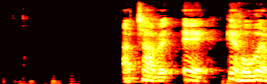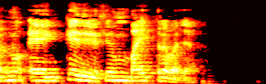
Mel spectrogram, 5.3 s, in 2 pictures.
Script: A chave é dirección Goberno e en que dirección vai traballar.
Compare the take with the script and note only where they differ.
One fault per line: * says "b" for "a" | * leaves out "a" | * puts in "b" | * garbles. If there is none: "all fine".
* says "que" for "dirección"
